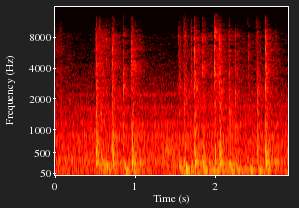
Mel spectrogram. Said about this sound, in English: Harder typer than you. Much harder, actually. That's like, it's like he's trying to be threatening through his typing.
